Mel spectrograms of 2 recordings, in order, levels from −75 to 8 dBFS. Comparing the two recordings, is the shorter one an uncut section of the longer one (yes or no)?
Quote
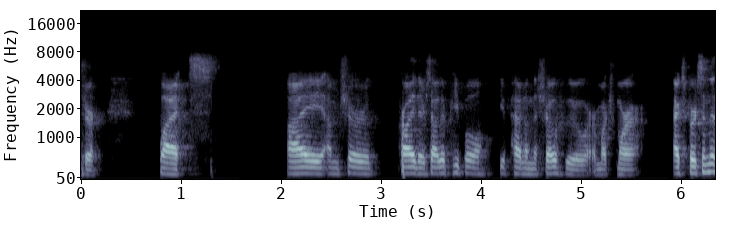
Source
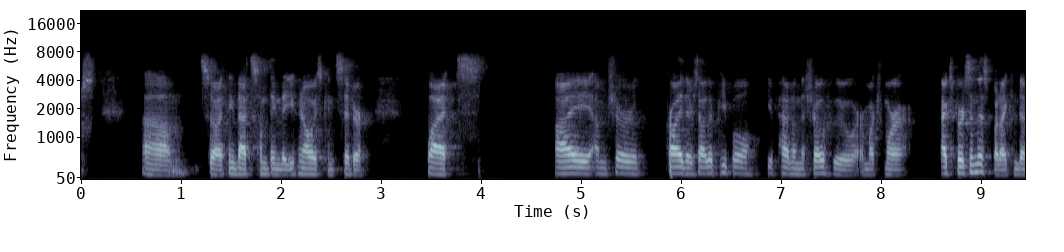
yes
